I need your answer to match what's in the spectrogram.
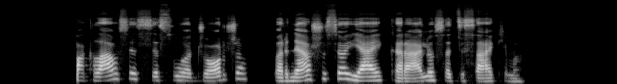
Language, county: Lithuanian, Vilnius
